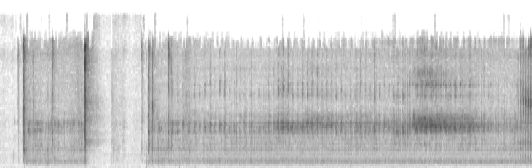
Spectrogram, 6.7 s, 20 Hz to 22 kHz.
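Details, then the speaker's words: Sony WM-F77 cassette Walkman (circa 1986), first try with a tape: sharp clicks, then a thin drive whir; transport catches and stalls, fast forward and rewind work then stop. Owner suspects it needs to work out kinks. "Sounded like it wanted to spin, but it just wasn't going. Maybe it'll be different with it. I'll go for a little bit and then I'll stop. Maybe it just needs to work out the kinks cuz it'll fast forward and rewind and then it'll stop working."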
